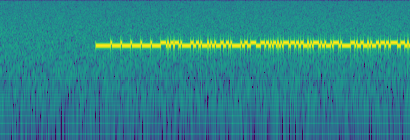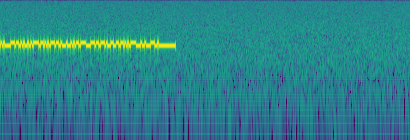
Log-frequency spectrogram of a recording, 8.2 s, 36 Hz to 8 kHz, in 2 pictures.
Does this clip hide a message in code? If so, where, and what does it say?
Yes: RTTY (75 baud, 170 Hz shift) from 1.0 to 5.9 s, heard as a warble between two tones, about 1460 Hz centre. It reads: IK8WO DE CE3HCU TNX FER QSO HIRO,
